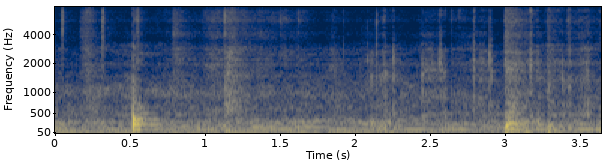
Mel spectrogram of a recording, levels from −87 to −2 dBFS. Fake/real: fake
